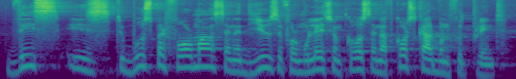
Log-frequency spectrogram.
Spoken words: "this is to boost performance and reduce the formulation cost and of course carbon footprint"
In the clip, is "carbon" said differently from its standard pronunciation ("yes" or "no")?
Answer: no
